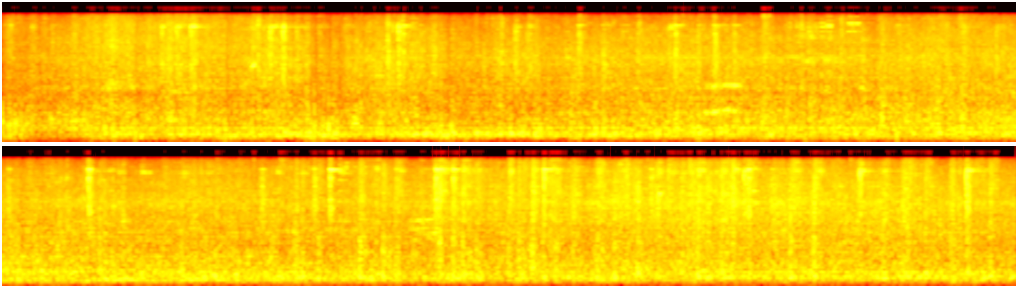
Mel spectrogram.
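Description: Narrow-gauge Kalka–Shimla toy train coach running along the track, heard from inside the carriage by an open window: a steady rumble of the running gear with scattered clicks of wheels over rail joints.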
